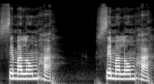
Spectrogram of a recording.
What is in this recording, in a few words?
"sem vlomhv", Muscogee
